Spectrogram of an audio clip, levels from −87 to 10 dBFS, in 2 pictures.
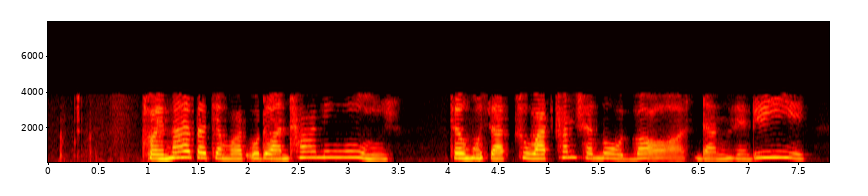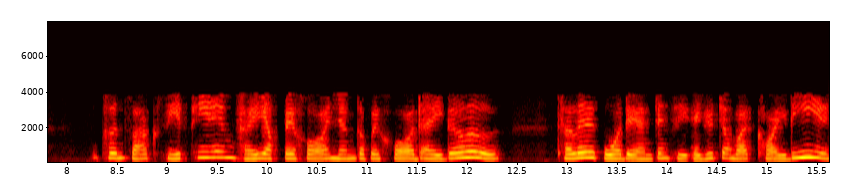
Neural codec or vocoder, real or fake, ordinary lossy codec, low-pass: codec, 16 kHz, 1 kbps, FunCodec, trained on Chinese and English, 50 frames a second; fake; AAC, 16 kbps; 7.2 kHz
